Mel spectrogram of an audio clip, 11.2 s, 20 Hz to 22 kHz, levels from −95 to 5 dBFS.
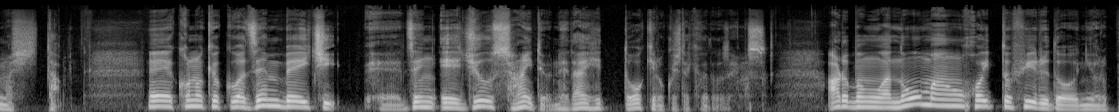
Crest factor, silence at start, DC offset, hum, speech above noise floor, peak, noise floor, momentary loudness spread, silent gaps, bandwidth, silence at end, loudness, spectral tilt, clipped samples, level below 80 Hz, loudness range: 20 dB; 0 s; under 0.1%; none; 24 dB; -2 dBFS; -46 dBFS; 17 LU; none; 18 kHz; 0.1 s; -21 LUFS; -4.5 dB/octave; under 0.1%; -60 dBFS; 4 LU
